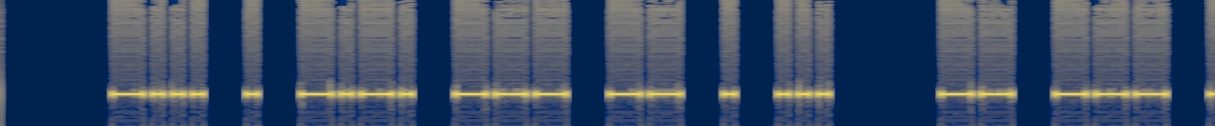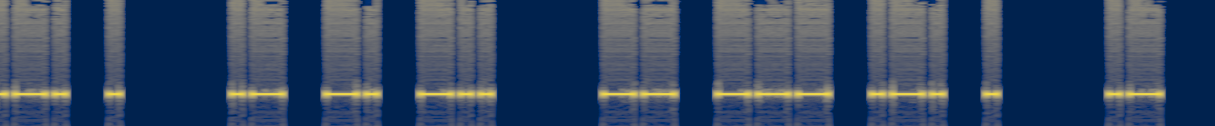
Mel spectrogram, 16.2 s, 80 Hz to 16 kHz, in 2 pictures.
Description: Morse code, heard as a keyed tone, about 18 wpm, spaced as for 15 wpm, 1000 Hz. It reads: BECOMES MORE AND MORE A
